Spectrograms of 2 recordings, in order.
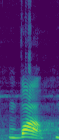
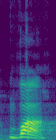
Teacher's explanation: इसीलिए वा जो होता है उसका उच्चारण स्थान क्या होता है दंत ओष्ठ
